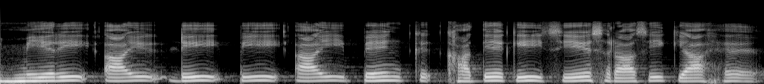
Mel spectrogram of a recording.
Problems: constant background noise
